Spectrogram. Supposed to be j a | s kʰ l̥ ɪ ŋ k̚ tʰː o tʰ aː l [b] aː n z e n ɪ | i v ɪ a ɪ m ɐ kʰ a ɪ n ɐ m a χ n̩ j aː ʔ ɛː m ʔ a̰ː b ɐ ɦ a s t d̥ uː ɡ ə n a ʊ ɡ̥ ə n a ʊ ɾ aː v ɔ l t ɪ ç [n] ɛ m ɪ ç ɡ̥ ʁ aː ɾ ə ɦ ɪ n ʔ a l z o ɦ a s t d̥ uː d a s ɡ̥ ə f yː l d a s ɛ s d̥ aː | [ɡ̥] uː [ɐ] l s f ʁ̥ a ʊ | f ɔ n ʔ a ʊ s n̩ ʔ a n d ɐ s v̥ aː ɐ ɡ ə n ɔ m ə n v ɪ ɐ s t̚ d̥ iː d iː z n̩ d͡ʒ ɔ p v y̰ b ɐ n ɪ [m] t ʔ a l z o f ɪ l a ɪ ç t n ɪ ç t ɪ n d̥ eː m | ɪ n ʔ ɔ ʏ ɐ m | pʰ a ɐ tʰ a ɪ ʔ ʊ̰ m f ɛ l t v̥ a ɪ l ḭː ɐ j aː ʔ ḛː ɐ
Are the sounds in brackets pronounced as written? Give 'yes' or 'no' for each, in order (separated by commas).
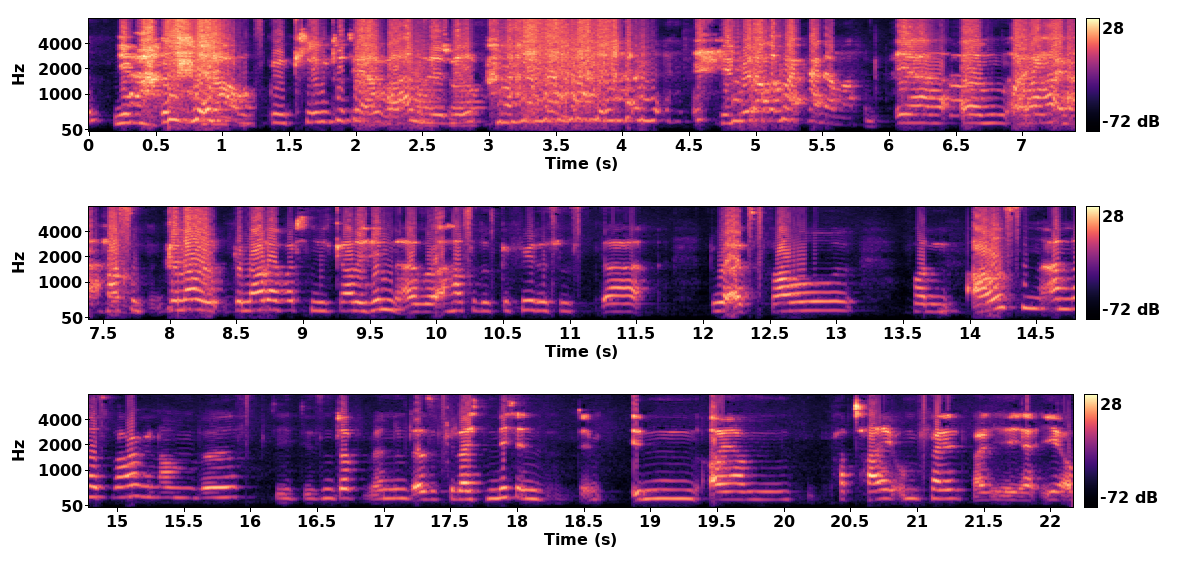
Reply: no, yes, no, no, yes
